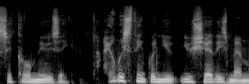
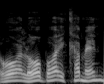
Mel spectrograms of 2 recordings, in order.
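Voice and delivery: put-on Welsh accent with pitch pushed up higher; 9 semitones higher than usual. Recalling a comedy sketch, speaker voices the Welsh piano teacher greeting Pete: Dudley Moore's Welsh piano teacher. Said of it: "Dud is the Welsh piano teacher".

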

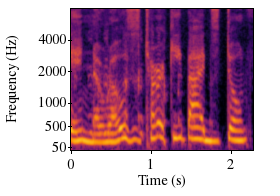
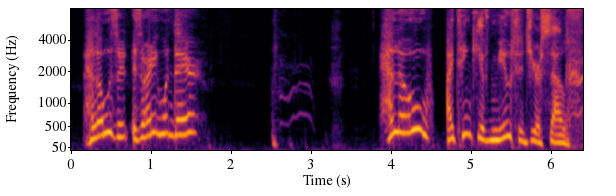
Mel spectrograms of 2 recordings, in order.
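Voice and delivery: put-on elderly granny voice, much higher; 6 semitones higher than usual. Ringing someone with prerecorded bits: old granny voice. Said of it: "the granny voice".

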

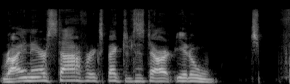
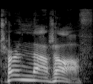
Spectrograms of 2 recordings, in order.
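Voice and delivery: put-on Scottish brogue, slower. Retelling telling a woman to switch her phone off, in best scottish brogue. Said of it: "in my best Scottish brogue".

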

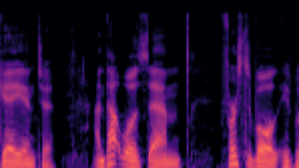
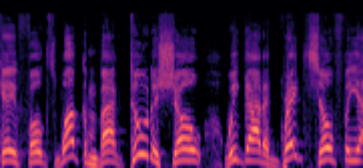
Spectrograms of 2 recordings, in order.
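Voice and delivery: put-on American accent; 14 semitones higher, 3 dB louder than usual. Quoting someone welcoming folks back to the show, put-on American accent. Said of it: "decided to talk like an American".

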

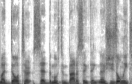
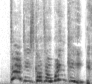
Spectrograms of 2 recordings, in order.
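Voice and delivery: put-on very high, loud sing-song little-girl shout. A father retells what his daughter said in her loudest voice: retelling her loudest shout. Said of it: "she says in her loudest voice".

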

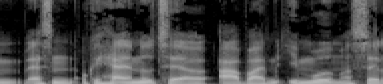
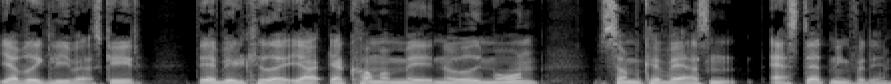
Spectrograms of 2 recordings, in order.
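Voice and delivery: ordinary delivery

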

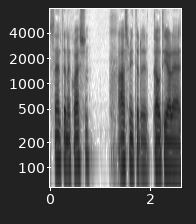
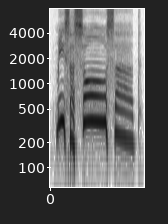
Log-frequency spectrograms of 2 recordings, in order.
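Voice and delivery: put-on cartoonish alien voice, higher pitched. Joking about sounding like him, putting on a Jar Jar Binks voice. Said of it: "sounds like you're putting on a voice".

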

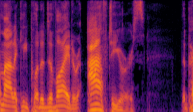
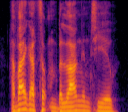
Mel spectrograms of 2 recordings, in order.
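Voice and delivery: put-on strong, thick, loud Dublin accent; 5 dB louder than usual. Retelling what a woman who caught him looking said to him, strong dublin accent. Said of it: "in the best Dublin accent".

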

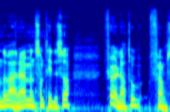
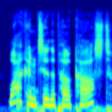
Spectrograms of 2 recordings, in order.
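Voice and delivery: British accent with lifted, higher pitch; 5 semitones higher than usual. Asked by Ken to speak some English on the podcast: David Beckham British accent. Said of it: "Nå prøvde jeg en litt sånn ... David Beckham? Ja, det er David Beckham".

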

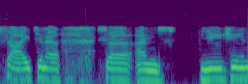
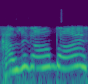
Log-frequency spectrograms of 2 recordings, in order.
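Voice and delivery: dreadful put-on Cork accent, pitched very high; 12 semitones higher than usual. Asked to do it again, the speaker repeats an appalling Cork accent. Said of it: "It sounds dreadful".

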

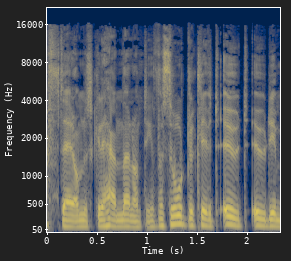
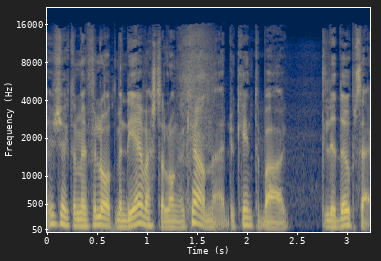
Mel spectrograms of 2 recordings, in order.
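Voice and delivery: plain

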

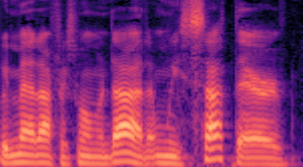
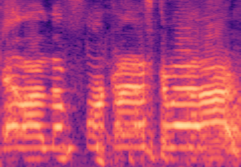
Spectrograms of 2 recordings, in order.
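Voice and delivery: ragged, shrill, raw screaming, very high and loud; 8 dB louder than usual. Retelling screaming at a child refusing the escalator: imitating a scream. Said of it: "screaming at her".

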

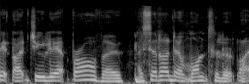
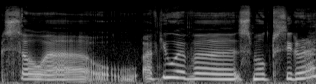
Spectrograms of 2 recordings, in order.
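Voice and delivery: slow, put-on Italian accent; 7 semitones higher than usual. Retelling a conversation with an Italian man, quoting him in an Italian accent. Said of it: "So am I allowed to do the accent?".

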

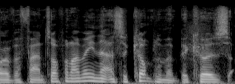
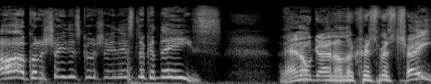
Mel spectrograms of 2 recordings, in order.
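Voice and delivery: put-on Cornish accent, much higher pitch; 14 semitones higher than usual. Retelling what she said to someone after waking this morning, Cornish accent. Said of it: "you did a Cornish accent".

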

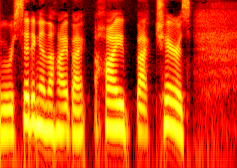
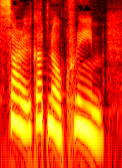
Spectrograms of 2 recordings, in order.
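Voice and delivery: put-on Irish accent. Retelling a Dublin trip, mimic the replies heard everywhere in an Irish accent. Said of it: "so Irish again".

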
